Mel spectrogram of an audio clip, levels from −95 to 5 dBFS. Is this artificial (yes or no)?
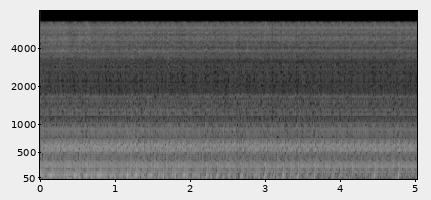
yes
